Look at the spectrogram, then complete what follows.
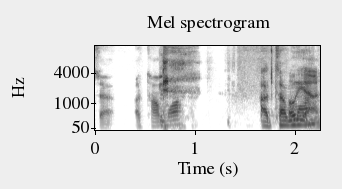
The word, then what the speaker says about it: Ottumwa: Yeah, how do you pronounce that? Ottumwa? Oh yeah, Ottumwa.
